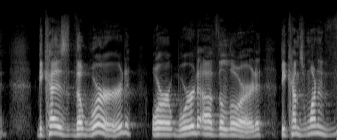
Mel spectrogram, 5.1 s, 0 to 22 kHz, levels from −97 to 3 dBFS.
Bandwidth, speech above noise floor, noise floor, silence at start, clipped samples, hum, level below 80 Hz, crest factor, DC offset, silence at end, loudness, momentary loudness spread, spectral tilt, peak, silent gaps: 10 kHz; 35 dB; -58 dBFS; 0.55 s; under 0.1%; none; -80 dBFS; 18 dB; under 0.1%; 0 s; -24 LUFS; 11 LU; -6.5 dB/octave; -6 dBFS; none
